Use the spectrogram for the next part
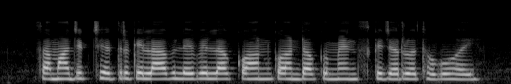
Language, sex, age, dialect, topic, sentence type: Magahi, female, 18-24, Southern, banking, question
